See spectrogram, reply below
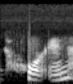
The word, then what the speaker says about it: Horton: And so my name is Pamela, spelled with two L's, and my last name is Horton, as in Horton Hears a Who, and please feel free to Google or search me out on Facebook there and join me.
